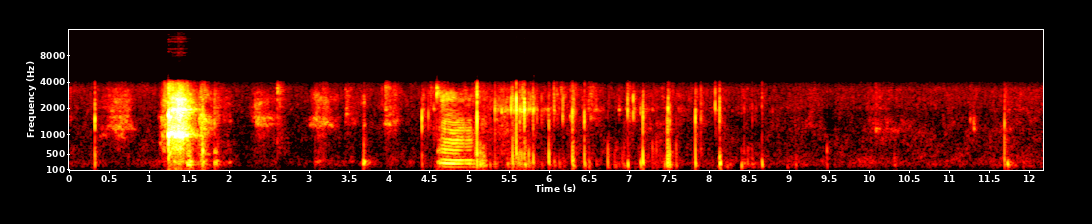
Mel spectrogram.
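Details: Chihuahua puppies Ruby and Erick playing indoors on 26 September: a sharp high squeal, then a low buzzy growl about a second long, followed by scattered soft clicks, paw scuffles and faint human voice.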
